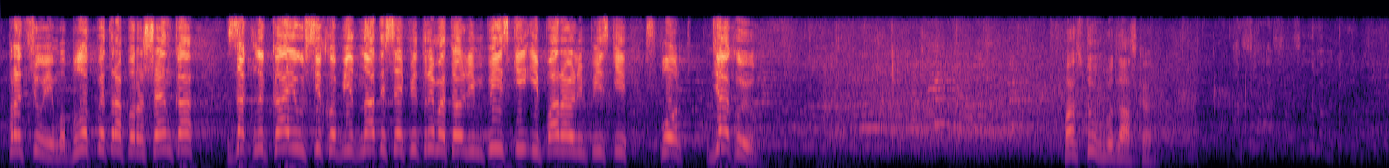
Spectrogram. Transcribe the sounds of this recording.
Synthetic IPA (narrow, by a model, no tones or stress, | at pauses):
pɾɐt͡sʲujemɔblˠɔk̚pet̪ɾɑpɔɾɔʃɛnkɐ | zɐklˠɪkɑjɛwsʲixɔbjɛd̪nɑt̪ɪsʲɐipʲid̪t̪ːɾɪmɐt̪ɪɔlʲimʲpʲijsʲkijipɑɾɐɔlʲimʲpʲijsʲkij | spɔrt̪ | dʲakʊjʊ | pɐst̪uxbud̪lˠɑskɐ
